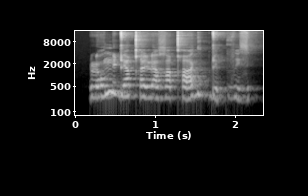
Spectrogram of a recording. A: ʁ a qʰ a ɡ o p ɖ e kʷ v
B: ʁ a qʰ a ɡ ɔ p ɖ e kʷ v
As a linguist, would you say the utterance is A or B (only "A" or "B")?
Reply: A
